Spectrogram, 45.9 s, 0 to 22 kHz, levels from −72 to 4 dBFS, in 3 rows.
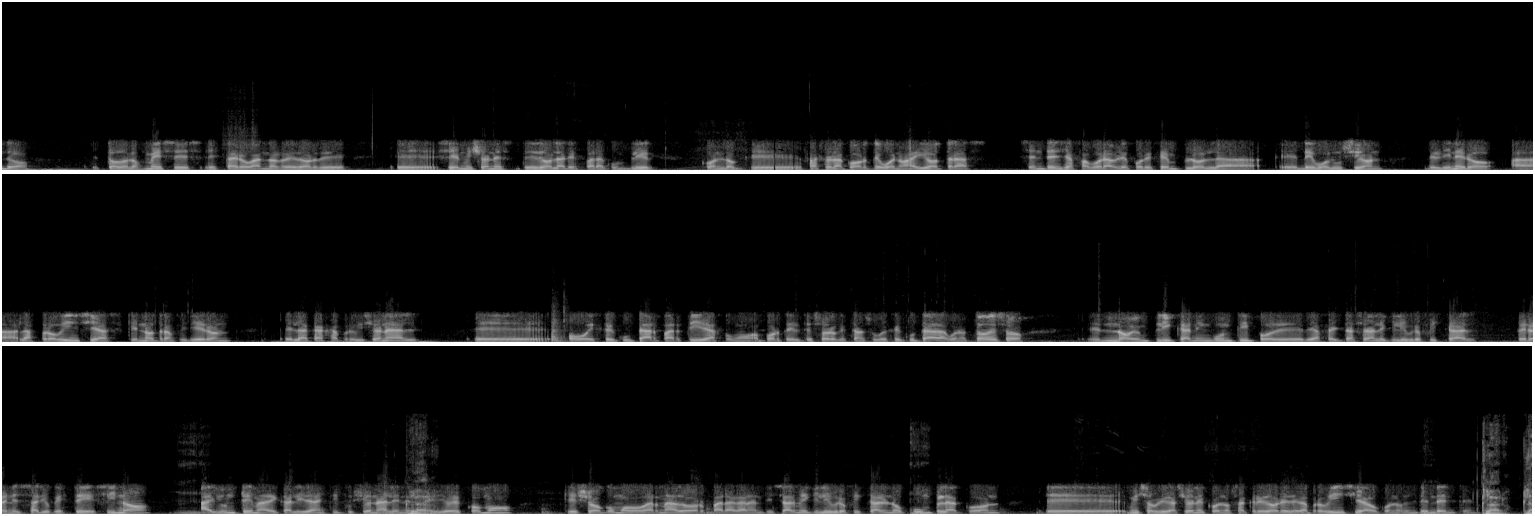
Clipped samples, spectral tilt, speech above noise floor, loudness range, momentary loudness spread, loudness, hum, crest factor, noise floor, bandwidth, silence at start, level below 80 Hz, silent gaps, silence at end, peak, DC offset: under 0.1%; -6 dB/octave; 22 dB; 2 LU; 7 LU; -27 LUFS; none; 20 dB; -49 dBFS; 13 kHz; 0 s; -48 dBFS; none; 0 s; -8 dBFS; under 0.1%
